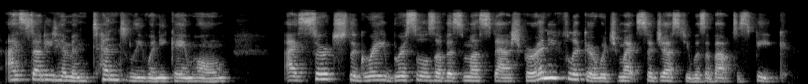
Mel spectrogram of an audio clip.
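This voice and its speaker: A reflective narrator in a literary stage drama played by a woman, remembering childhood. Her voice is a little low. She reads in a measured, deliberate way. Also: close to an everyday voice. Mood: reflective remembrance. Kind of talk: staged reading of a literary play.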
